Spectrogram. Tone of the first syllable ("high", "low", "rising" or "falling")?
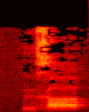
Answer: high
